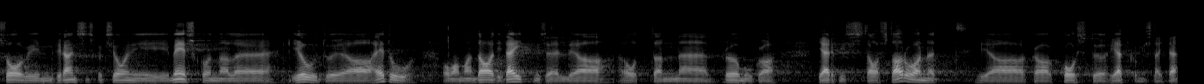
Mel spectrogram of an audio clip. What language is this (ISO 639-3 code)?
est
